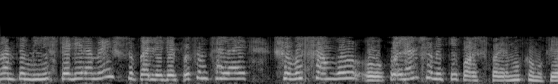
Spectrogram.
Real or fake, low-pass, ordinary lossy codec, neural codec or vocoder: fake; 3.6 kHz; Opus, 32 kbps; vocoder, 22.05 kHz, 80 mel bands, WaveNeXt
